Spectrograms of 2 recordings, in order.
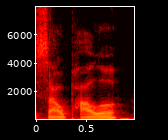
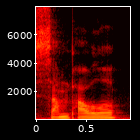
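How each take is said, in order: First: The first word is said the English way. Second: The first word is said with an n sound. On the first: "how we would pronounce it" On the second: "They, they pronounce it San Paulo"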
